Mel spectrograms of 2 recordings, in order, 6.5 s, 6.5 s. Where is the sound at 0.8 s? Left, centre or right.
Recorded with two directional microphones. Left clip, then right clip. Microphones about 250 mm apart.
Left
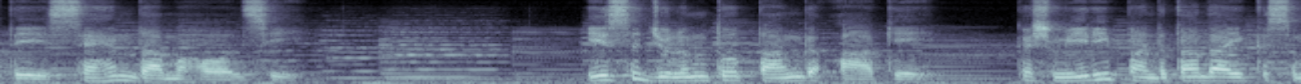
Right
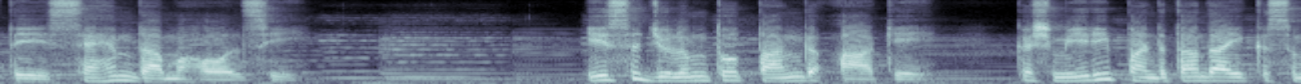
Right.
